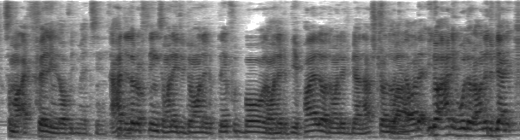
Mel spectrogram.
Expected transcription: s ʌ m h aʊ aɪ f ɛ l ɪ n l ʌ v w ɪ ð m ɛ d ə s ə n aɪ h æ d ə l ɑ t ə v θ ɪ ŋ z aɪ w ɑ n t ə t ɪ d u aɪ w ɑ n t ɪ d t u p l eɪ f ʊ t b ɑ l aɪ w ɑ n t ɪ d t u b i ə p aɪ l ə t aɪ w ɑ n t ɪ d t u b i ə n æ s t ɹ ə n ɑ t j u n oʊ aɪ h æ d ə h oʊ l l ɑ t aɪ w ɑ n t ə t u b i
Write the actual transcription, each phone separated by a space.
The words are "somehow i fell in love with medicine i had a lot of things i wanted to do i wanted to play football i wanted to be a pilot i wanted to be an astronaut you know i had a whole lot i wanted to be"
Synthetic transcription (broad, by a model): s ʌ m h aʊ aɪ f ɛ l ɪ n l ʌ v w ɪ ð m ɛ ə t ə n aɪ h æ d ə l ɑ t ə v θ ɪ ŋ z aɪ w ɑ n t ə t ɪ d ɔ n w ɑ n t ɪ d t u p l eɪ f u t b ɑ l aɪ w ɑ n t ɪ d t u b i ə p aɪ l ə t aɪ w ɑ n t ɪ d t u b i ə n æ s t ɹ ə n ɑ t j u n oʊ aɪ h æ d ə h oʊ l l ɑ t aɪ w ɑ n t ə t u b i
